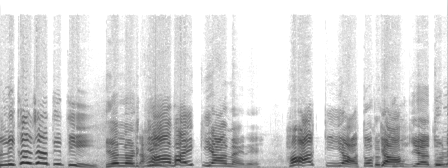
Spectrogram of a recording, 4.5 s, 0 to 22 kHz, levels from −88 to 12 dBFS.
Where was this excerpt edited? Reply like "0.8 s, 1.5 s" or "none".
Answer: 0.9 s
